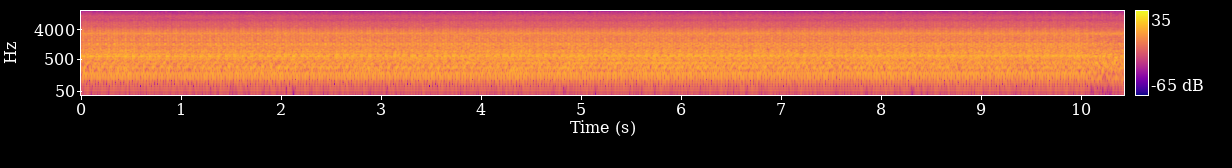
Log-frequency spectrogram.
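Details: Old tractor just jump-started with a battery booster; steady, even idle with a clean rhythmic chug near four beats a second, no knocks or misses; normal idle.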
